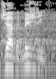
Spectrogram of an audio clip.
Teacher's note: الجيم هذه الخفيفة التي ليس فيها صفة الشدة · Term: معطشة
